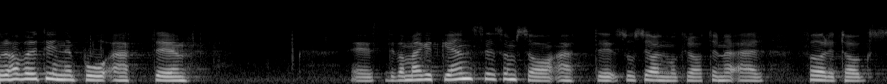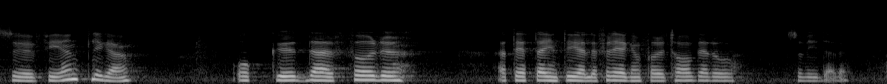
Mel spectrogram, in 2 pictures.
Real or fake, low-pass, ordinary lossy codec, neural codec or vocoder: real; none; none; none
